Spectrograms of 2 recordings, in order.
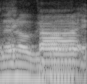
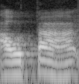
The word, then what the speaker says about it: ACTA: It's not auta, it's acta, ACTA, right? Yeah, acta. So you're allowed to conduct classes and write programs. You must have acta to become a trainer in Singapore for WSP programs.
